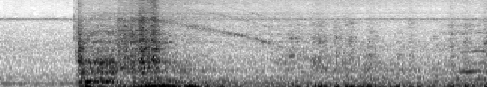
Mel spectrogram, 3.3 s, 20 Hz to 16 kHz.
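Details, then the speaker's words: 1987 Stingray cuddy cabin MerCruiser with a replacement starter after Hurricane Ian: starter engages crisply and cranks evenly, about 200 compressions a minute, with no whine or grinding; doesn't sound like it needs shims. "try this starter one more time yeah see how she sounds doesn't sound like it needs any shims"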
